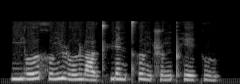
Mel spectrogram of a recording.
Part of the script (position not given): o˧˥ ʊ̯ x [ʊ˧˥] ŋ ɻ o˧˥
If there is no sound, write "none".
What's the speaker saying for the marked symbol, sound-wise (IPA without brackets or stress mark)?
ʊ˧˥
